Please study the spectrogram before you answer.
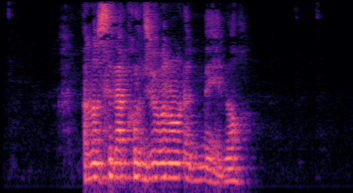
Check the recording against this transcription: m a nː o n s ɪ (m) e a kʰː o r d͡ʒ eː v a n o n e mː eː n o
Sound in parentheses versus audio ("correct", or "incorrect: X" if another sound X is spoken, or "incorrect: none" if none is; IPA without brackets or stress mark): incorrect: n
